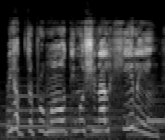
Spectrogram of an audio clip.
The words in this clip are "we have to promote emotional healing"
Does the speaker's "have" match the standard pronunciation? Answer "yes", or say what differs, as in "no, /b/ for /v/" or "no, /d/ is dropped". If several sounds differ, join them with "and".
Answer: no, /b/ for /v/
